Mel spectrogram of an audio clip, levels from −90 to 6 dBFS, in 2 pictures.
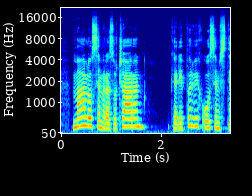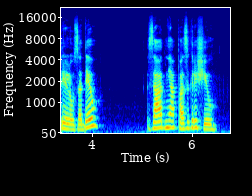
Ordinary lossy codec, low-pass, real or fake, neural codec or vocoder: none; 19.8 kHz; fake; vocoder, 44.1 kHz, 128 mel bands every 256 samples, BigVGAN v2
